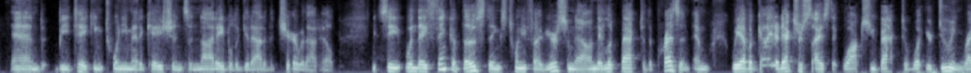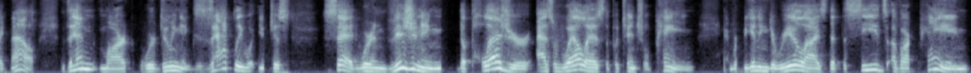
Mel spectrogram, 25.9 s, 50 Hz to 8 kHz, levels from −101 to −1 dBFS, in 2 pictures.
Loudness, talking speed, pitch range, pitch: -20 LUFS, 190 wpm, 115-140 Hz, 125 Hz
